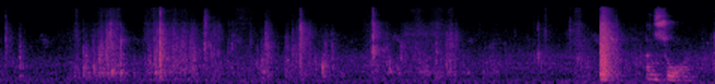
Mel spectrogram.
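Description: A young woman's feet thud softly on the floor.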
